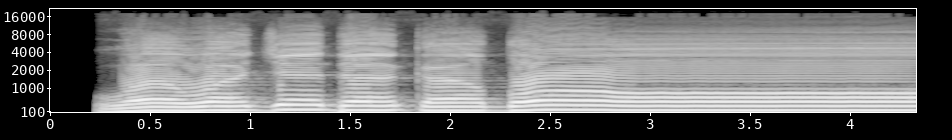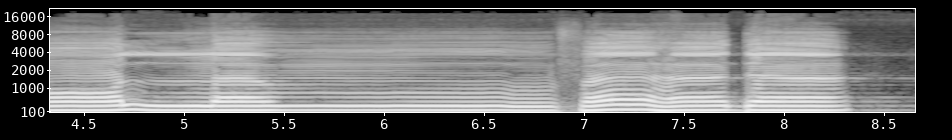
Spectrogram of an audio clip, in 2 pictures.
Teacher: terus tanwinnya lam ada ketemu huruf fa, di situ diikhfakan, disamarkan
